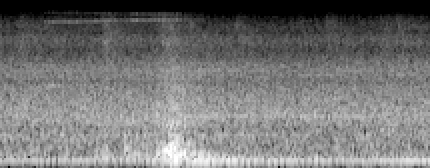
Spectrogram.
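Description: One dull thud of a body landing on the tatami practice mats, a little before halfway, over a steady low hum.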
